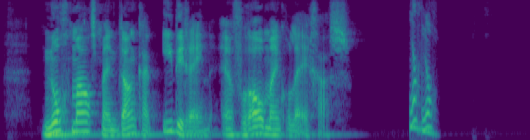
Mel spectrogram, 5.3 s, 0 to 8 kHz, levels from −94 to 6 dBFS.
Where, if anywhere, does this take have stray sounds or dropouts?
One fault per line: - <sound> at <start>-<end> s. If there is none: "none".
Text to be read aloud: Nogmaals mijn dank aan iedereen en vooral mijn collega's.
- chirp at 4.1-4.4 s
